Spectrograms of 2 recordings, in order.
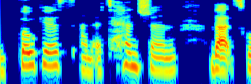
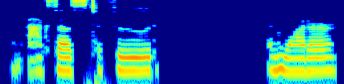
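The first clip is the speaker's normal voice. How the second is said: guided meditation; 4 dB quieter than usual. Real, not acted. Guide leading listeners to settle and breathe, soothing meditation voice. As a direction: ease the listener gently into calm, unhurried.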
